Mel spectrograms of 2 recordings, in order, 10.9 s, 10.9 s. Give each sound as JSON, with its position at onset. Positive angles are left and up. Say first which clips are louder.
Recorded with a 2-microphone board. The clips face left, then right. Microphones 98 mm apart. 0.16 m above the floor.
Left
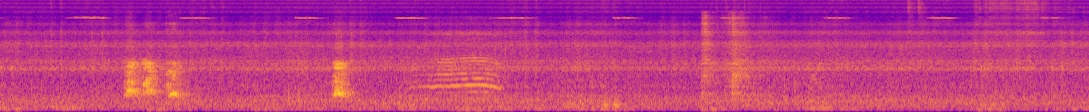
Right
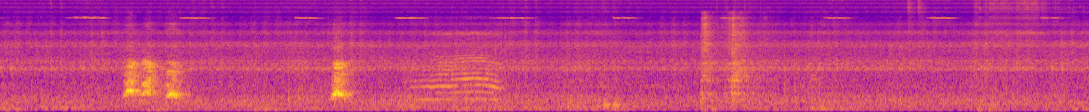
{"t": 1.2, "sound": "a dog barking", "louder": "right 5 dB", "side_deg": -60, "distance_m": 4.0}
{"t": 4.0, "sound": "a cat meowing", "louder": "right 2 dB", "side_deg": -55, "distance_m": 1.1}
{"t": 7.0, "sound": "crushing", "louder": "right 2 dB", "side_deg": -70, "distance_m": 2.0}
